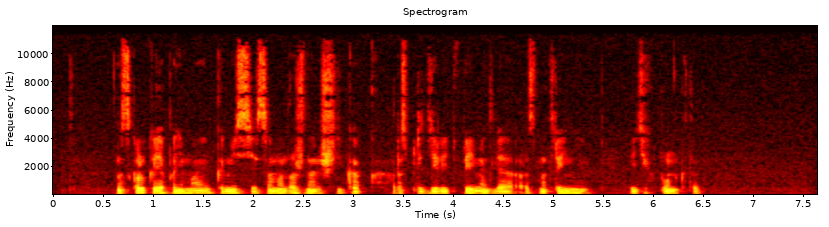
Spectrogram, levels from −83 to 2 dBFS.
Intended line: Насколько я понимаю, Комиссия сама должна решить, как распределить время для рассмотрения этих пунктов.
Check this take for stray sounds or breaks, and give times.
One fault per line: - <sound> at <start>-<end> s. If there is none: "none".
none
